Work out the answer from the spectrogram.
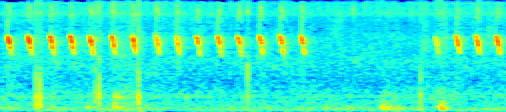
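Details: Bar-winged prinia pouring out rapid, high, clipped notes at about five per second, pausing briefly after two seconds before resuming the same ticking series; soft low knocks audible.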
